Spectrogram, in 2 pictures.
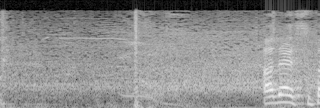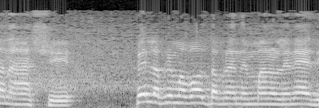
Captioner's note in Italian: Applauso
